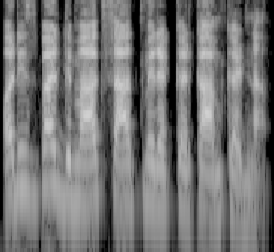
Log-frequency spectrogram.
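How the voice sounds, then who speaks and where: A woman's voice: medium pitch, lively intonation, normal speed, no echo, studio quality, natural voice. A woman doing a stern scolding mother-in-law. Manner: scolding, sharp questions.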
